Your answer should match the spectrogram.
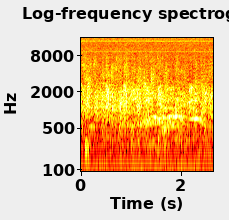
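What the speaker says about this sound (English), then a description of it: "Give him a round of applause." A pub audience applauds the singer at a live music night, a steady wash of clapping that holds evenly throughout, with faint voices underneath.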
